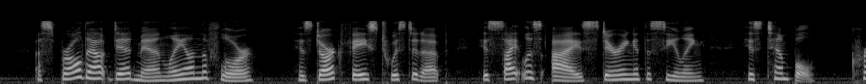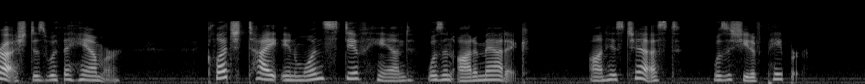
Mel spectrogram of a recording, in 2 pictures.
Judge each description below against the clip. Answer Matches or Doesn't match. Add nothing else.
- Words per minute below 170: Matches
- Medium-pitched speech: Doesn't match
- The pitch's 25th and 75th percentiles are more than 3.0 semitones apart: Matches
